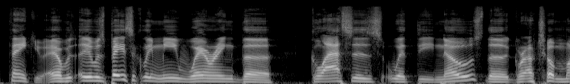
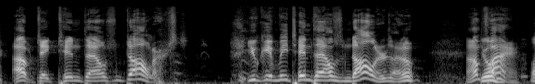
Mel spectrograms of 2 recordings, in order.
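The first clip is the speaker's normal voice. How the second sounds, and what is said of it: Put-on stupid-sounding voice. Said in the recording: “Why are we using that voice? ... I feel like you got to be have a stupid voice to be a stupid person ... that's why I do the voice.”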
